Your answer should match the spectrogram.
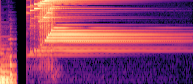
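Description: Background guitar music cuts off, then a rising shimmering chime sound effect rings out with many high tones and slowly fades.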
